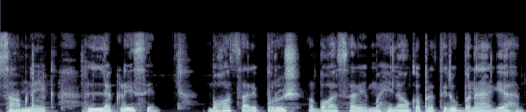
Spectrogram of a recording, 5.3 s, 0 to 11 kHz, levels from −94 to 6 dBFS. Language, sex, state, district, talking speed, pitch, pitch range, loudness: Hindi, male, Jharkhand, Ranchi, 170 wpm, 155 Hz, 150-160 Hz, -15 LUFS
